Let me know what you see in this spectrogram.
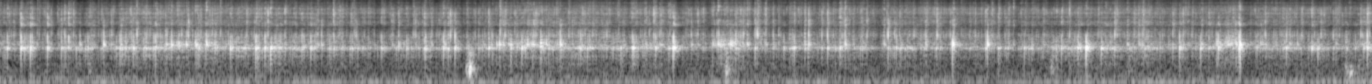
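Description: Pepper halves frying in oil in a pan: a steady sizzle full of fine crackles.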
